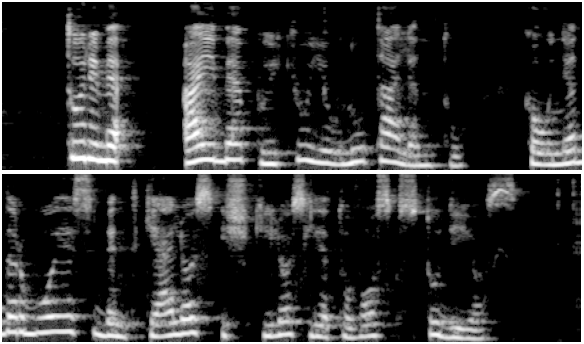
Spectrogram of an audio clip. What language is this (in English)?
Lithuanian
